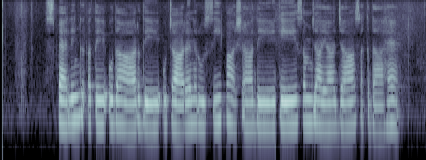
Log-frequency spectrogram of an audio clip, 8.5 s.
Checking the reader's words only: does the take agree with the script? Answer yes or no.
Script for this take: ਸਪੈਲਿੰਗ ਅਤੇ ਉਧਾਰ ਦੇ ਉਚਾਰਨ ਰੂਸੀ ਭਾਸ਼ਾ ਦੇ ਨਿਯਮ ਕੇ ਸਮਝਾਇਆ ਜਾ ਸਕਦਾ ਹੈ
no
